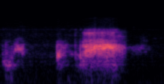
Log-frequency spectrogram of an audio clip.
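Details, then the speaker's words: Adult male's take-home sleep recording (with EMG) played back: loud snoring with breathing problems, assessed for sleep apnea; snoring. "it's really cool because you can see that you can view the signals and play audio and I hope you can hear this because this guy has some real issues with the snoring and is breathing"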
